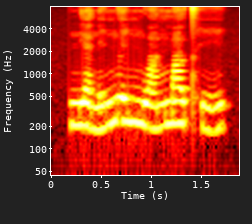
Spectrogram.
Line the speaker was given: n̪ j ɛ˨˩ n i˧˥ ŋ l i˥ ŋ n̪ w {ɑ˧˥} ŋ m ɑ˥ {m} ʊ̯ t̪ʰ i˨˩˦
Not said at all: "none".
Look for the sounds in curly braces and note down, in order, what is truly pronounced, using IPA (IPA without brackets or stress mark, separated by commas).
ɑ˧˥, none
